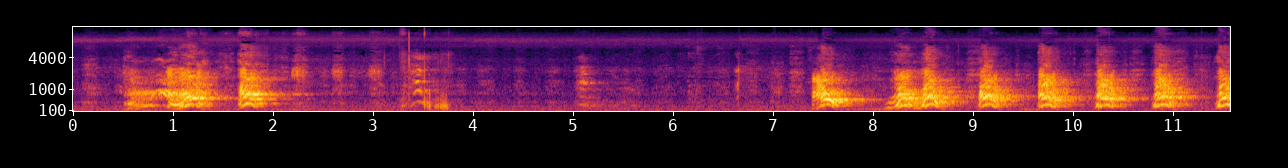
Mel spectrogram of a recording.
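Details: Dogo Argentino family, Brutus and Roxy, barking: two loud barks, a pause with faint sounds, then a run of six fairly regular barks about two-thirds of a second apart.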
